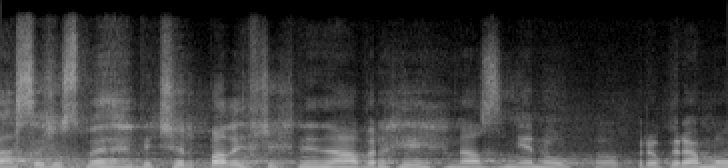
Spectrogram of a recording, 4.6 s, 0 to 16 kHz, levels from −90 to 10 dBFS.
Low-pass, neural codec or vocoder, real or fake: 14.4 kHz; autoencoder, 48 kHz, 32 numbers a frame, DAC-VAE, trained on Japanese speech; fake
